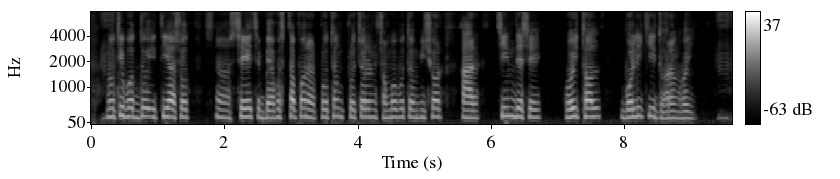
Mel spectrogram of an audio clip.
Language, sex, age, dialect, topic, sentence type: Bengali, male, 18-24, Rajbangshi, agriculture, statement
